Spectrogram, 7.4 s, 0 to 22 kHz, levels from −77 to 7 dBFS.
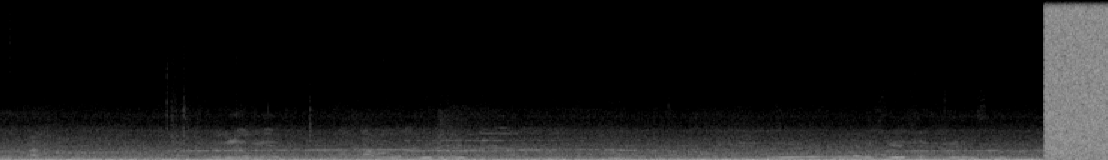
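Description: A sound recording whose last moments, from 6.96 s to the end at 7.39 s, turn into loud, harsh broadband noise: samples built from the wrong bytes, where misassembled bytes push fast-changing low bits into each value's large part.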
